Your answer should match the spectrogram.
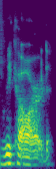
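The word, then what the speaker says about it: Richárd: Yad vashem and it had the little accent over the A and the pronunciation in Hungarian is Rickard and it was the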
